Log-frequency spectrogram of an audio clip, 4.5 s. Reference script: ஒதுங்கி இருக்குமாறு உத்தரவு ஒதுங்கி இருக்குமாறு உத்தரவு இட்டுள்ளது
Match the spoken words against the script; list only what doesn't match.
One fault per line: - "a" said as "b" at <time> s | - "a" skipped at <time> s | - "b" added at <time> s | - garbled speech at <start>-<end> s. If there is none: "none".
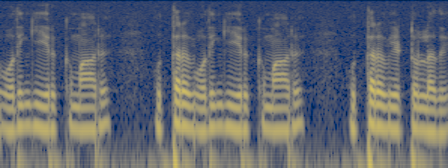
none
